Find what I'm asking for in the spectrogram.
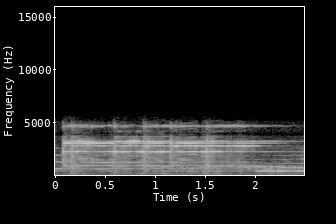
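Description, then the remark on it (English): A door bell at the great door of Carrig Cleaner is pulled and rings loudly in a quick series of jangling peals whose bright metallic tones overlap, then linger and slowly fade. No one speaks. “I reach out and pull the bell.”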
